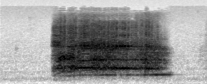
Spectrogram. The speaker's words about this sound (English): What the hell is that? Werewolf, mate. That's werewolf, yeah. Think you've never heard a real werewolf before?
